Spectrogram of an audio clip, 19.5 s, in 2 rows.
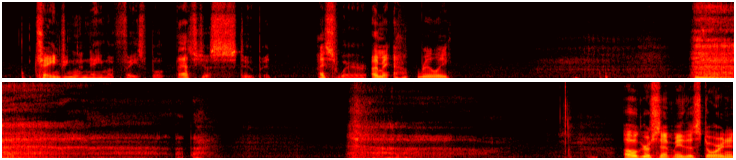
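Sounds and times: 
speech: 0.5 - 6.1, 9.2 - 9.6, 18.1 - 19.4
heavy breathing: 7.1 - 13.8, 14.4 - 16.6, 17.2 - 18.0.

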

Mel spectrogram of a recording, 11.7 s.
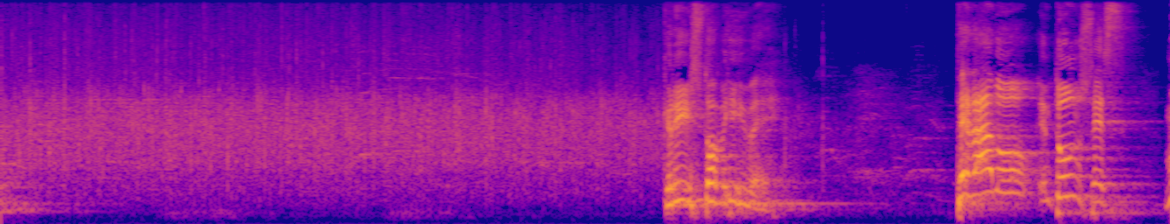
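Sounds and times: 
audience applause: 0.0 - 8.4
speech: 6.6 - 7.8, 9.6 - 11.6.

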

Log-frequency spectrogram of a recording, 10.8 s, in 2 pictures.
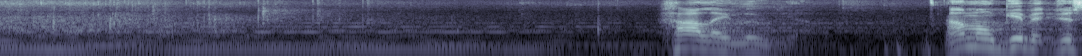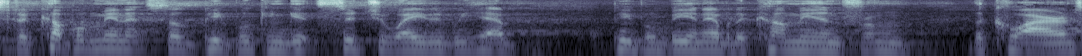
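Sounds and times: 
audience applause: 0.0 - 2.5
speech: 3.4 - 4.0, 4.7 - 10.8.

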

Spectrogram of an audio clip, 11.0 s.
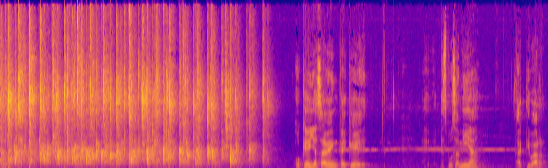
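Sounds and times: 
audience applause: 0.0 - 5.4
speech: 5.9 - 7.4, 9.0 - 9.7, 10.3 - 10.9.

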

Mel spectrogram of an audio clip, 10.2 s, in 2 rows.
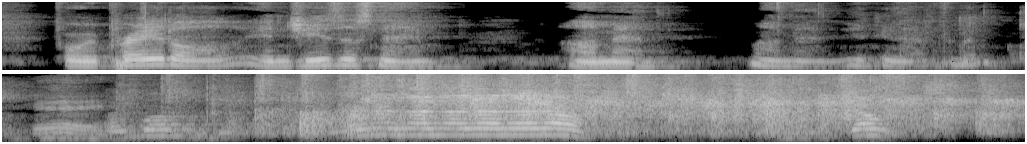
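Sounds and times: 
speech: 0.3 - 8.2, 9.4 - 9.7
audience applause: 5.6 - 10.2.

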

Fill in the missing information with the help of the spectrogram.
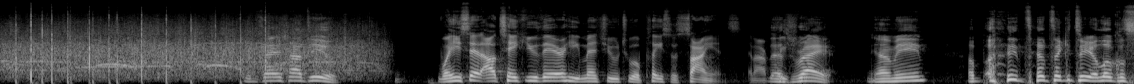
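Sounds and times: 
applause: 0.0 - 4.0
speech: 2.4 - 11.3.

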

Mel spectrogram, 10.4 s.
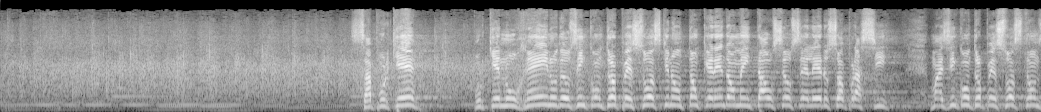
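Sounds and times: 
audience applauding: 0.0 - 6.1
speech: 3.5 - 10.4.

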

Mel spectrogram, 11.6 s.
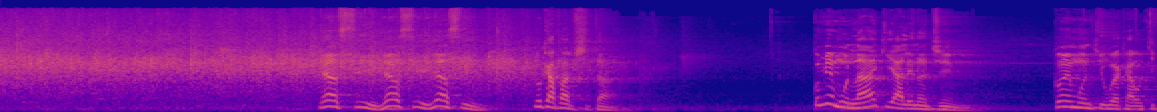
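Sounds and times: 
audience applause: 0.0 - 6.1
speech: 3.2 - 6.3, 8.1 - 9.8, 10.6 - 11.5.

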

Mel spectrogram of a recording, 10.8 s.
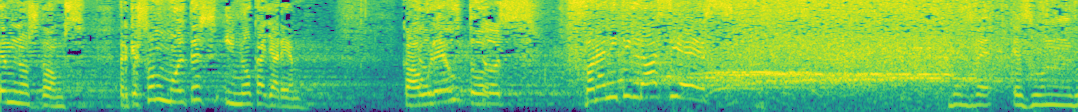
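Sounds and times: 
speech: 0.0 - 3.2, 4.0 - 7.6, 9.5 - 10.7
crowd cheering with shouts and whoops: 6.3 - 10.6
audience applause: 6.6 - 10.7.

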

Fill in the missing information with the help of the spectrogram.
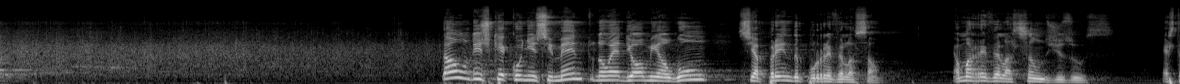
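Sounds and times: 
audience applause: 0.0 - 4.7
speech: 4.4 - 8.9, 9.5 - 11.8.

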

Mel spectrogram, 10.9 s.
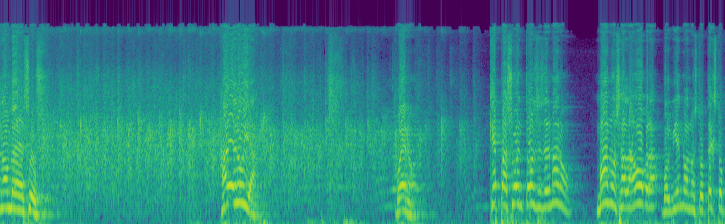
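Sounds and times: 
speech: 0.1 - 0.9, 3.3 - 4.0, 5.9 - 6.4, 7.4 - 10.8
audience applause: 0.8 - 7.4.

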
